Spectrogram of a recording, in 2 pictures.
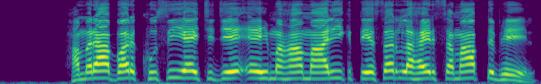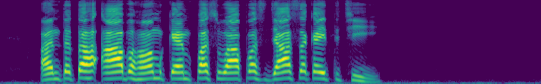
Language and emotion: Maithili, happy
